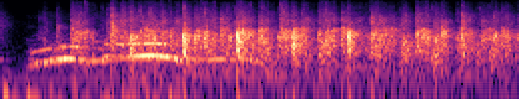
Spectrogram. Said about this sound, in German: Wow, das klang ja fast nach einem Applaus. Könnt ihr das? Könnt ihr mal alle klatschen?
